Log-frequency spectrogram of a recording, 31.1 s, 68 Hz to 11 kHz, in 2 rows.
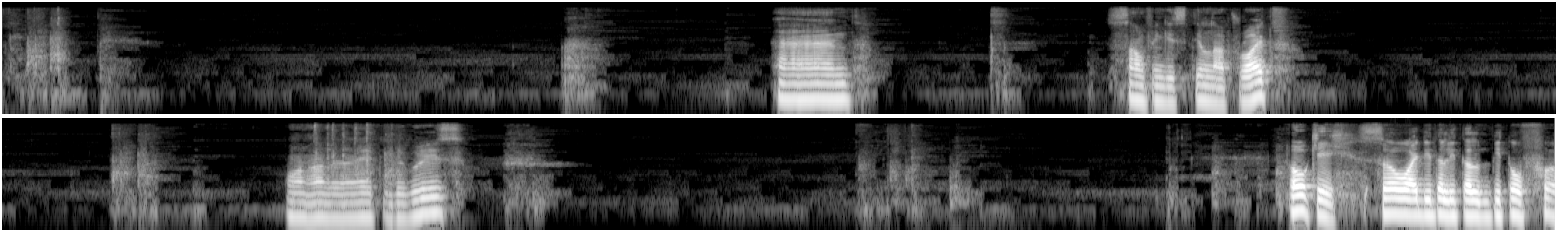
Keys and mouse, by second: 3.5 middle click, 5.7 click, 6.5 click, 11.7 middle click, 12.7-15.3 drag, 15.6-17.6 drag, 17.9-20.0 drag, 24.3 ctrl+s, 27.2-31.0 middle drag.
